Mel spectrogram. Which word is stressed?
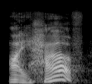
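have. The stress falls on the word have. The contrast is between having done it and not. "in that case I stress the word have"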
